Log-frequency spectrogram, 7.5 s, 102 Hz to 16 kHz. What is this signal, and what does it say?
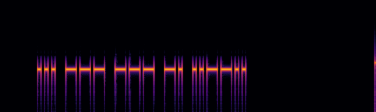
Morse code, heard as a keyed tone, about 17 wpm, 700 Hz. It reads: SOON?
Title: 3x Word-Spacing - Sentences from Top 400 Words - 17wpm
